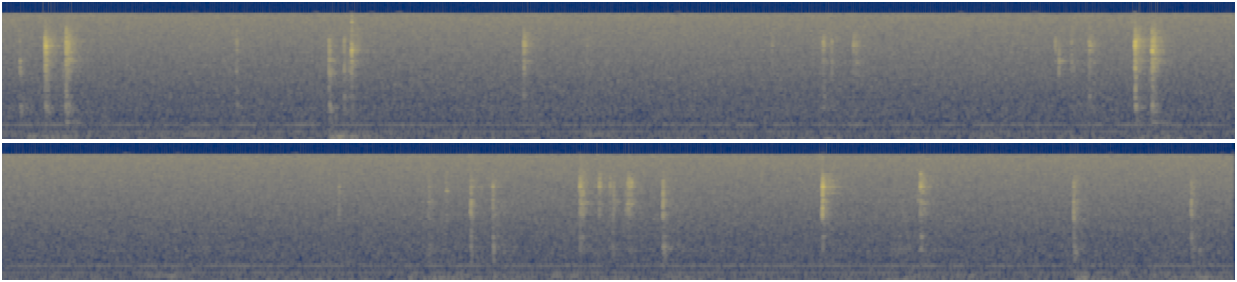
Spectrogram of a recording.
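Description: Computer keyboard being typed on: single keystrokes and short runs of a few keys, with pauses between them, over a faint steady hum.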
